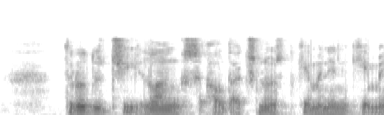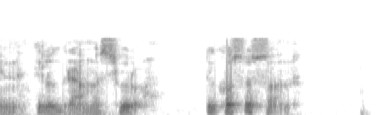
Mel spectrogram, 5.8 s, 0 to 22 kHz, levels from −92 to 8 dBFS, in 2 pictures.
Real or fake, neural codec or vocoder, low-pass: real; none; 5.4 kHz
